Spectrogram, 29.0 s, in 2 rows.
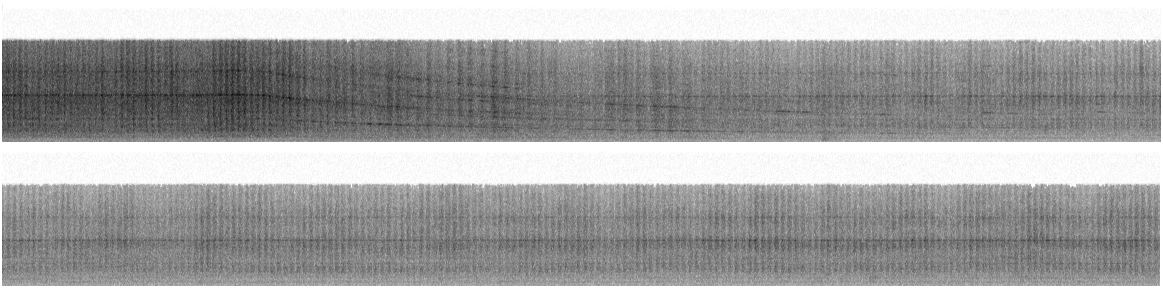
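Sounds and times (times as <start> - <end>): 
Dash 8 airplane landing: 0.0 - 11.4.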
